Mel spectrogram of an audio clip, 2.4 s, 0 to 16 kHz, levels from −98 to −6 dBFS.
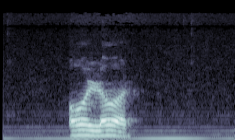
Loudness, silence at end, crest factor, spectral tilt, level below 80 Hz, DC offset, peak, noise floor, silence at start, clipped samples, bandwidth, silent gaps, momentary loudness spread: -21 LUFS; 0.35 s; 18 dB; -9.5 dB/octave; -42 dBFS; under 0.1%; -8 dBFS; -48 dBFS; 0.65 s; under 0.1%; 10.5 kHz; none; 24 LU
